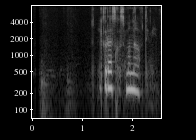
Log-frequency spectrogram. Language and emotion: Russian, neutral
